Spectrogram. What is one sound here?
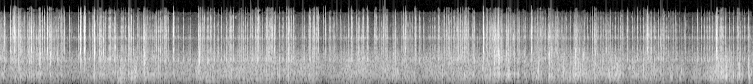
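A bicycle rattles and clicks over a bumpy road.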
